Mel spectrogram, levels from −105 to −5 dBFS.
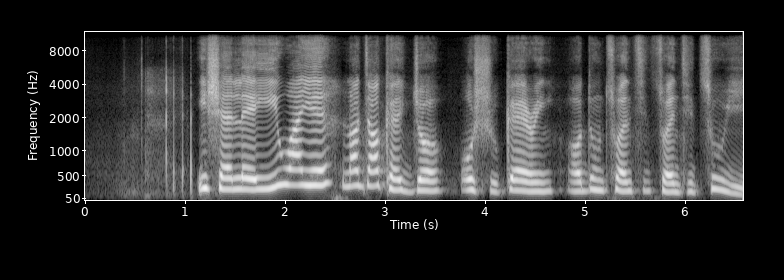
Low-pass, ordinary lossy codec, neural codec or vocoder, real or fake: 10.8 kHz; none; codec, 16 kHz in and 24 kHz out, 0.9 kbps, LongCat-Audio-Codec, four codebook decoder; fake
